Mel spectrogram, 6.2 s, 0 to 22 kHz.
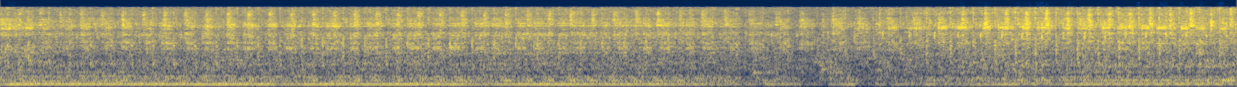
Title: E36 m3 bad misfire/rough idle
